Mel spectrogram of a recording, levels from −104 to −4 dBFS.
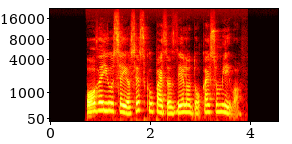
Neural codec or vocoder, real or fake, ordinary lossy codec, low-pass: vocoder, 44.1 kHz, 128 mel bands every 256 samples, BigVGAN v2; fake; none; none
